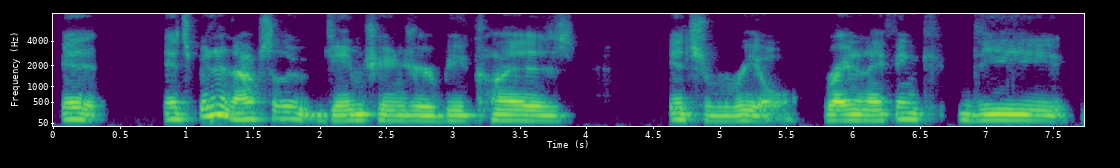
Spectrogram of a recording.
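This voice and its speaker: A man's voice: fairly low pitch, steady tone, slow pace, warm tone. A man from Hawaii, a guest on a business podcast, talking casually and often restarting his sentences. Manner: conversational, repeats words when restarting. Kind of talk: casual interview chat.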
